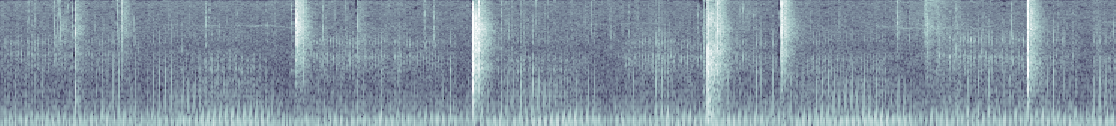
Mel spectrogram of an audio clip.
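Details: Gentle low purring from a sleeping cat, soft rhythmic rumble underneath several loud, sharp fireplace cracks and pops spaced irregularly across the recording.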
